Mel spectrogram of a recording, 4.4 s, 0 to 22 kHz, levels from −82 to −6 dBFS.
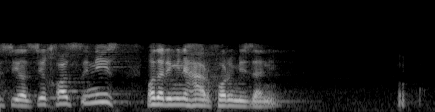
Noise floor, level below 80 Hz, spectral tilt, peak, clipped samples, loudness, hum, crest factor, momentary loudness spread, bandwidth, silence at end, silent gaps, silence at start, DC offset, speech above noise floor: -70 dBFS; -74 dBFS; -6.5 dB/octave; -14 dBFS; under 0.1%; -32 LUFS; none; 20 dB; 21 LU; 5.4 kHz; 0.3 s; none; 0 s; under 0.1%; 39 dB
